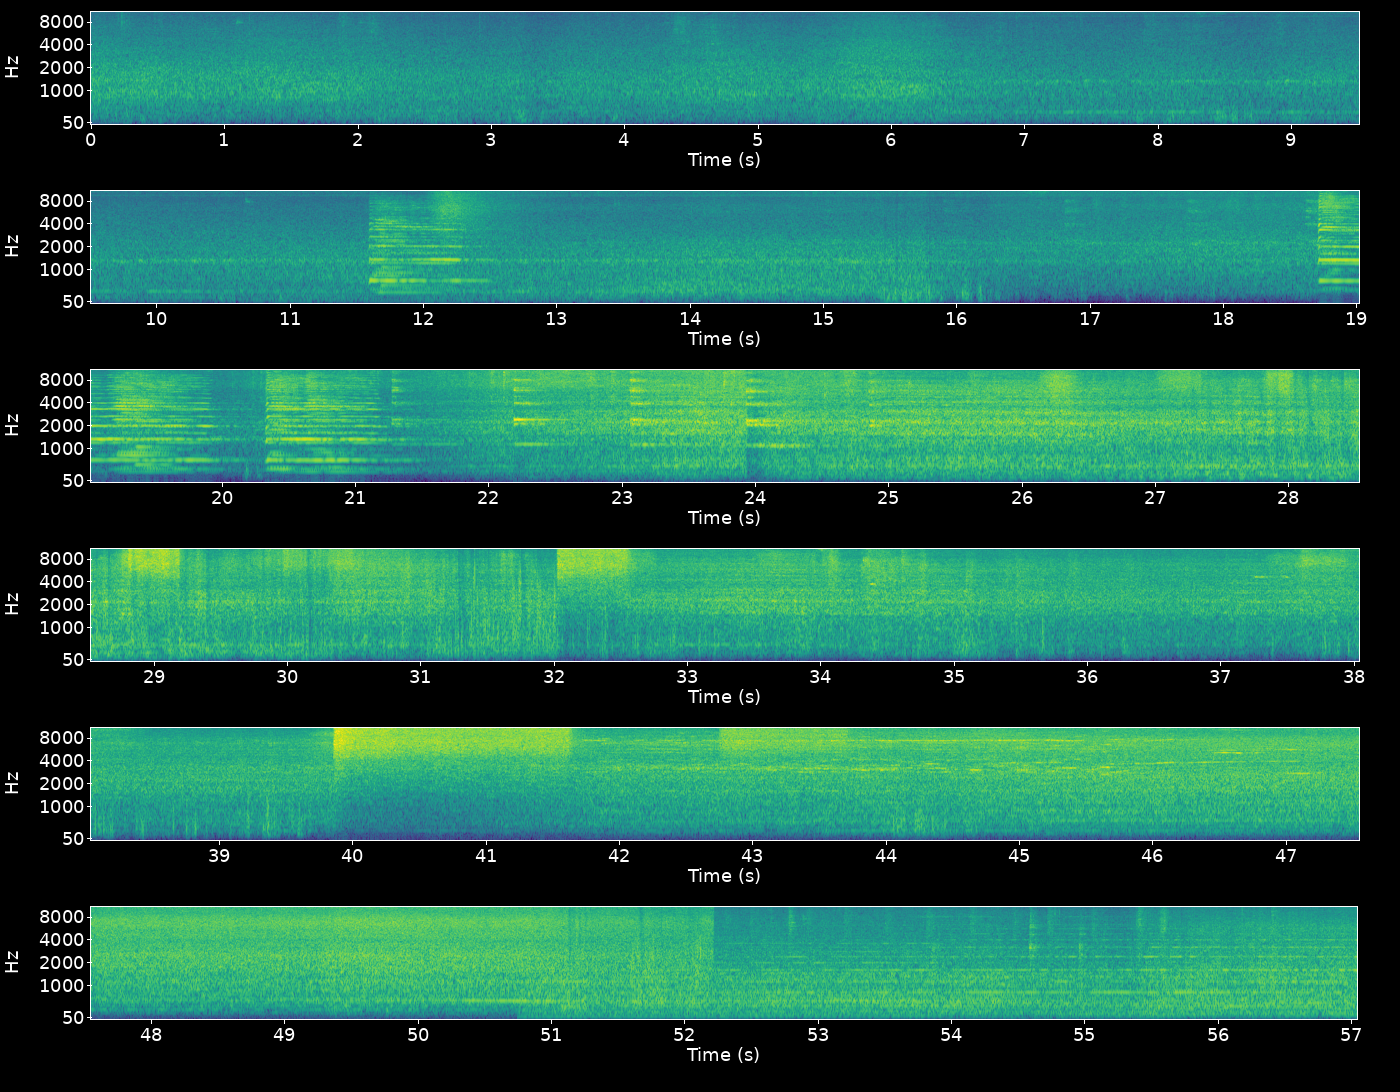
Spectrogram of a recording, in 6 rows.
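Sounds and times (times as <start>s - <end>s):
train horn blasts: 11.6s - 12.7s, 18.7s - 21.6s, 50.8s - 56.2s
train wheels clickety-clack: 21.3s - 41.7s
locomotive hiss: 39.8s - 45.8s
diesel engine drone: 50.8s - 54.4s.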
